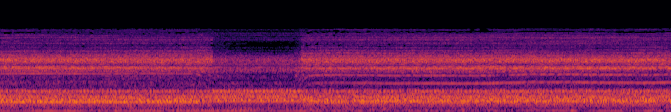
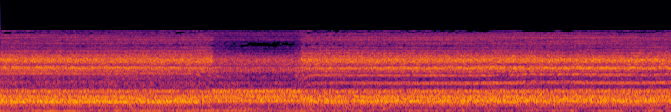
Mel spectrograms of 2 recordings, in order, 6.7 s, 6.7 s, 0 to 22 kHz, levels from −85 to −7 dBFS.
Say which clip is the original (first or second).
first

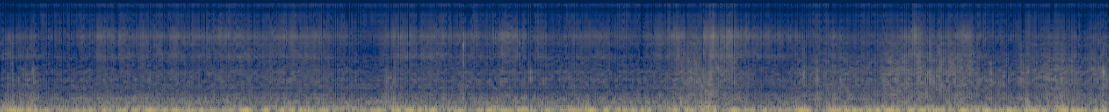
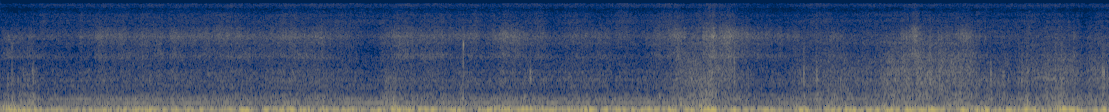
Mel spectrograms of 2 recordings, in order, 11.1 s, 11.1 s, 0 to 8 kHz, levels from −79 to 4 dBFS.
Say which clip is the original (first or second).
second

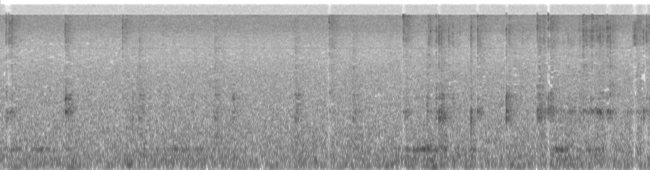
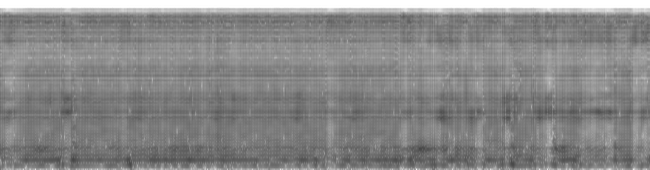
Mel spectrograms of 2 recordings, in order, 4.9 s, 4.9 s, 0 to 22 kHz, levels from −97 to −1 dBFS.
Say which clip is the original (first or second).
first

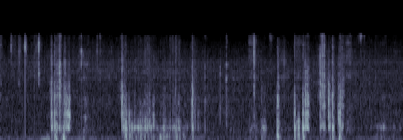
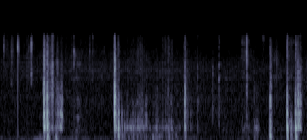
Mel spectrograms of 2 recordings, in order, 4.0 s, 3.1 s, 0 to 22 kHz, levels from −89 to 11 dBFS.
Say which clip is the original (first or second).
second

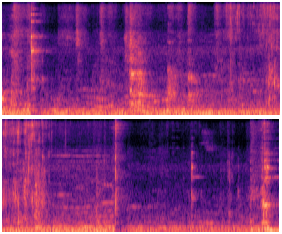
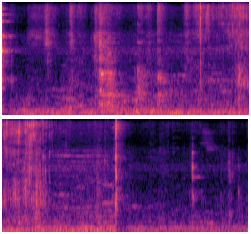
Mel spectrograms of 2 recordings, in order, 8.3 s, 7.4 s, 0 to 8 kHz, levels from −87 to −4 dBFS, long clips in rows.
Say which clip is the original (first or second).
first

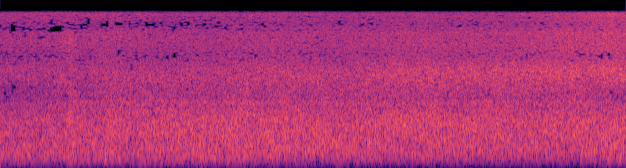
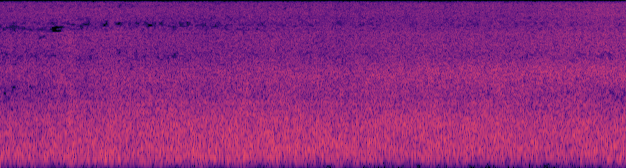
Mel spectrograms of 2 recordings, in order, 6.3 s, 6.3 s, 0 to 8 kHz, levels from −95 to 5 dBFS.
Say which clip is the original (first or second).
first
